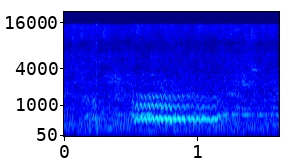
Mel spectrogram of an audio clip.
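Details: Pet cat at home lets out one steady, slightly wavering meow lasting under a second, against a soft hiss of room noise; a person speaks before and after.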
